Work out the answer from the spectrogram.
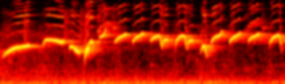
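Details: Many-voiced competitive song from a white-rumped shama: a steady run of loud, clear rising whistles, each slurred upward and repeated about three times a second, with a few hooked notes between.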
